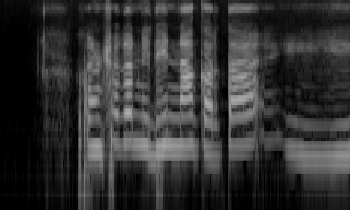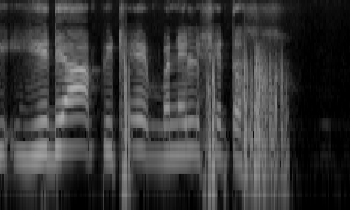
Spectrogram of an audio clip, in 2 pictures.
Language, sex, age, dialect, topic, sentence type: Marathi, male, 18-24, Northern Konkan, banking, statement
